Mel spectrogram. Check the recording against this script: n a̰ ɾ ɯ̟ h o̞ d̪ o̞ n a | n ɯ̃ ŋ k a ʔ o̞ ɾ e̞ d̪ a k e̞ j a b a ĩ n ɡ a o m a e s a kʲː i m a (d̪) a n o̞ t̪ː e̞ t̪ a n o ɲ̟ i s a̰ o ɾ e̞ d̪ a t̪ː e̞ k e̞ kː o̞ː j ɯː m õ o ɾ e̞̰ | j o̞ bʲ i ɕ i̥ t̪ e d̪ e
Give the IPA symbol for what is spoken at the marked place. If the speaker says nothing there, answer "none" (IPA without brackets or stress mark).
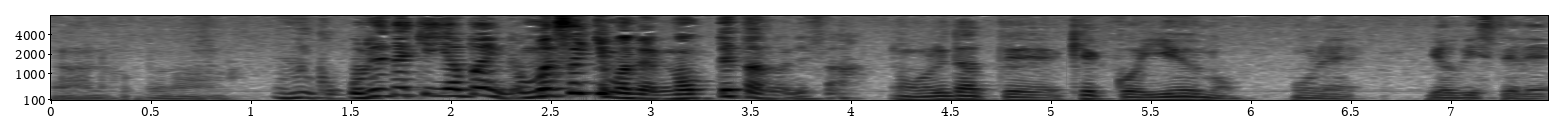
d̪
